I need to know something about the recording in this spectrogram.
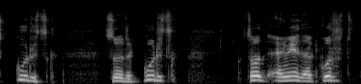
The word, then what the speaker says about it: Kursk: So the proper pronunciation is Kursk.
